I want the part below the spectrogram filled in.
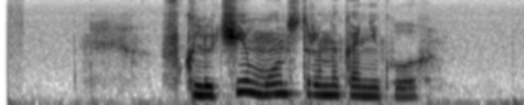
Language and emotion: Russian, neutral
